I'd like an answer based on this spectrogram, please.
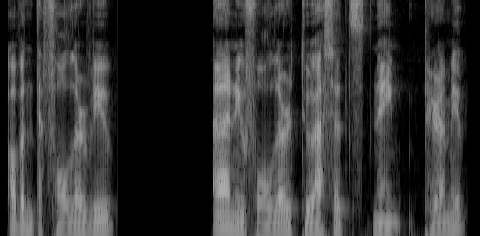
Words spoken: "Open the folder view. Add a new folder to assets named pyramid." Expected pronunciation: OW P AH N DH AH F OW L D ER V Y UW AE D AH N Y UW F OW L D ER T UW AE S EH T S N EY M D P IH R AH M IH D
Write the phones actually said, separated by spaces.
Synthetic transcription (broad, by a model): OW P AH N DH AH F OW L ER V Y UW AH N Y UW F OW L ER T UW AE S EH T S N EY M P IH R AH M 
